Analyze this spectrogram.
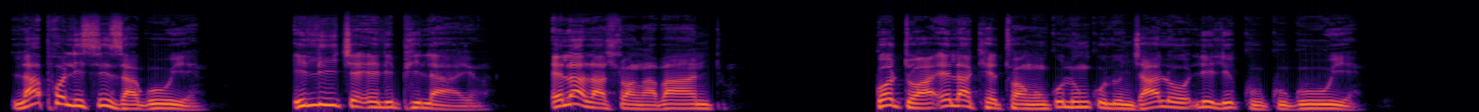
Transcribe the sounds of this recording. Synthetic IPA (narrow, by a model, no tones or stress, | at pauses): lapʰɔlisizaɣuːjɛ | ilit͡ʃʼɛelipʰilajɔ | ɛlalaɬwaŋaβaːntʼu | ɣɔd̥ʱwaʔɛlakʰɛtʰwaŋuŋkʼuluŋkʼulund͡ʒʱalɔliliɡ̥ʱuɡ̥ʱuɣuːjɛ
